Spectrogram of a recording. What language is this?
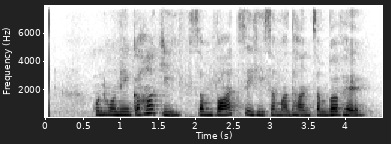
Hindi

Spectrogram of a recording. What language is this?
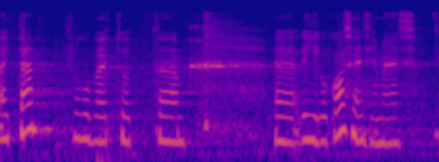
Estonian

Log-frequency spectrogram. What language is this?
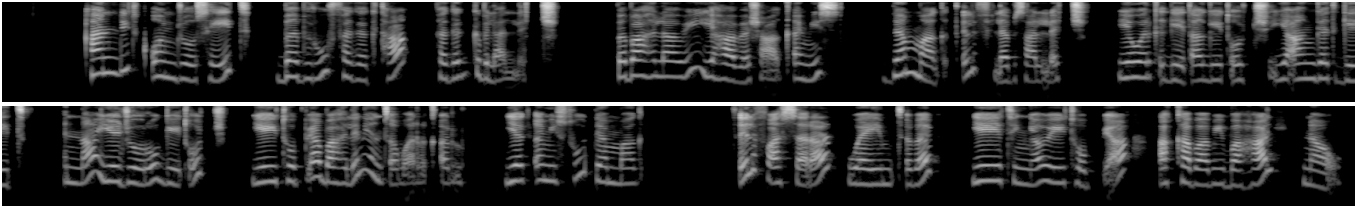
Amharic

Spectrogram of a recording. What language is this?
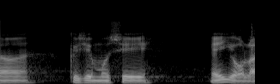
Estonian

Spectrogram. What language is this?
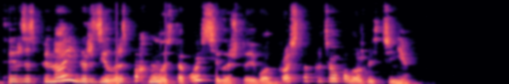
Russian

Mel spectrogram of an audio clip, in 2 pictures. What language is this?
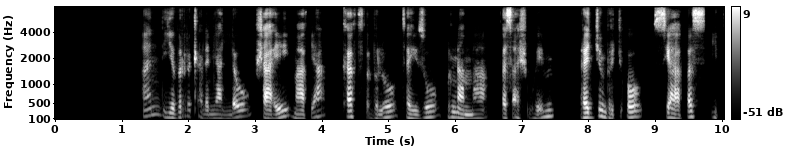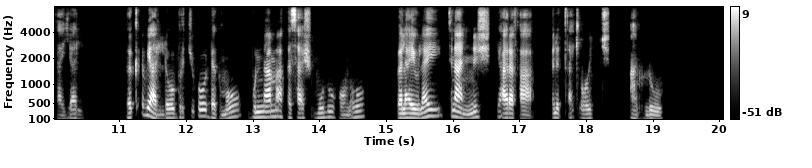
Amharic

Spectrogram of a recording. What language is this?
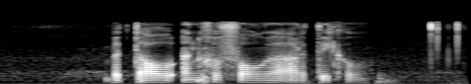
Afrikaans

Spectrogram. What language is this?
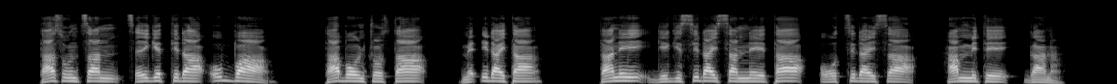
Gamo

